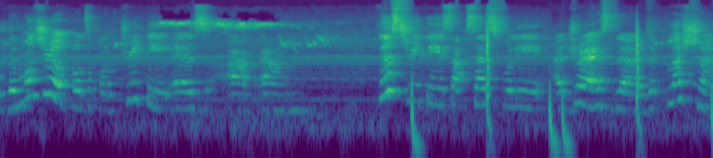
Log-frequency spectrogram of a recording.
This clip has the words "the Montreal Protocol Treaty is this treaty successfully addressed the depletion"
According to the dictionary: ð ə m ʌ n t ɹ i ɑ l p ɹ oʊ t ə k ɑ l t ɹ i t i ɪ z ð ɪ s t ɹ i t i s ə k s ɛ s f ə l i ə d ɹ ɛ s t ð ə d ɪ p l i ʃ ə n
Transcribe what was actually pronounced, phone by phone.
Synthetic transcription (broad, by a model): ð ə m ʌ t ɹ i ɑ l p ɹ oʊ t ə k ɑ l t ɹ i t i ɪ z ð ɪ s t ɹ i t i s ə k s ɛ s f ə l i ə d ɹ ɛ s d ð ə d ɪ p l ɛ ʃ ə n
